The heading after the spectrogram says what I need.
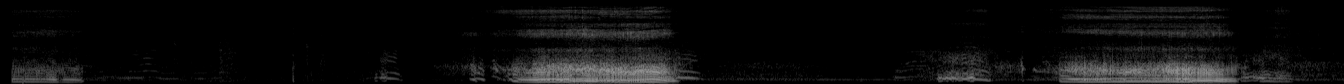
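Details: Two loud, rough snores about five seconds apart, with softer breathing and a faint small voice between them; child and father snoring in turn.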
